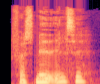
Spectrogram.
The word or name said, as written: forsmædelse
